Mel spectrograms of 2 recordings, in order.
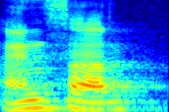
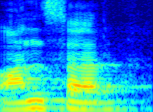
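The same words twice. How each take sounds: First: The word is said with an American accent. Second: The word is said with a British accent. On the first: "आंसर American pronunciation है" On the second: "आंसर British pronunciation है"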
